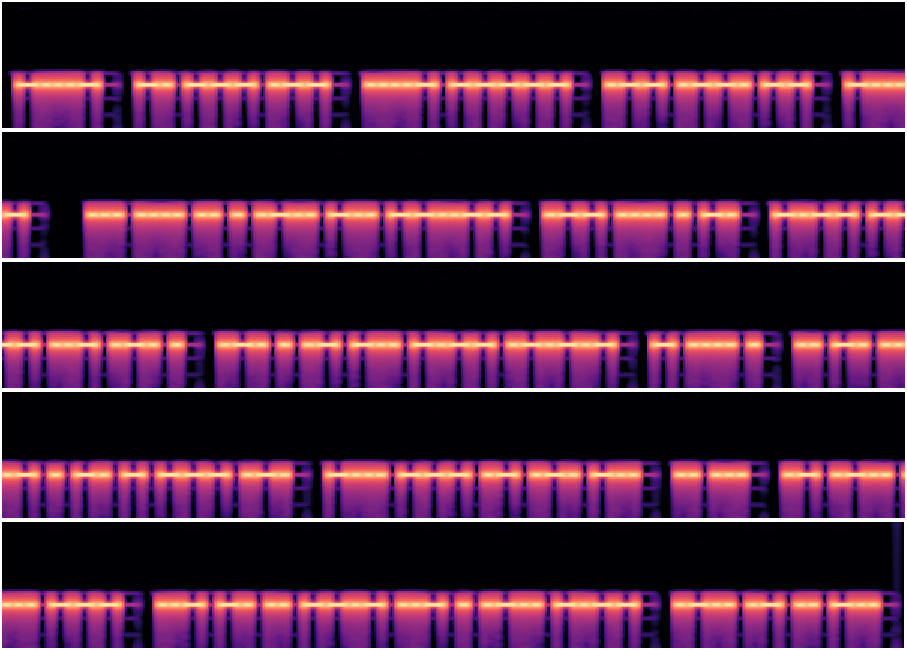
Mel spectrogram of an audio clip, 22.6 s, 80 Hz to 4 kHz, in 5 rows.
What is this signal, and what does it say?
Morse code, heard as a keyed tone, about 40 wpm, 750 Hz. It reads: <BT> NOW 40 WPM <BT> SHIELD, WHEN YOURE READY. THE INVENTOR BOARD IS ALSO UNIQUELY LAID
